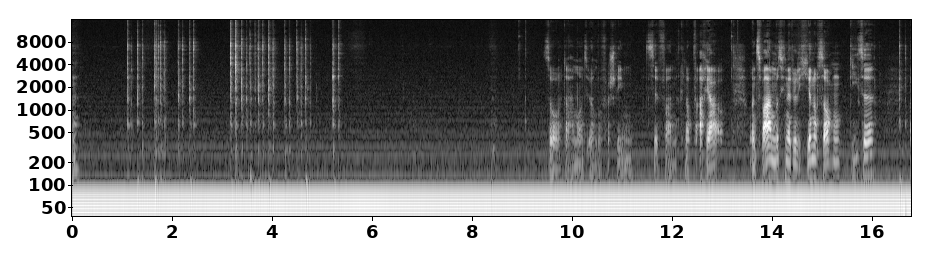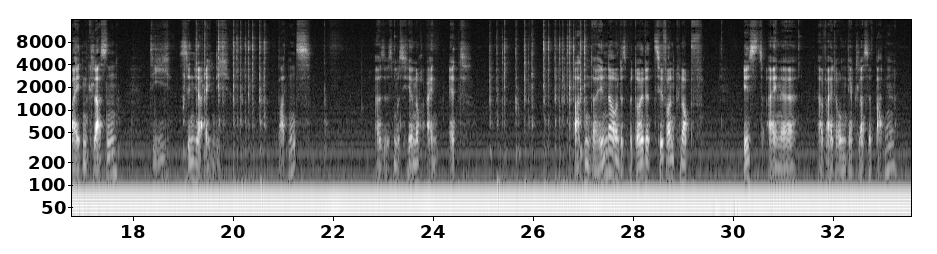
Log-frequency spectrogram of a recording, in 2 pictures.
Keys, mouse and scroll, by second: 0.8-5.1 typing, 5.1 Return, 8.9 click, 9.9-10.3 scroll up 2, 13.1 click, 13.9 BackSpace, 16.5 alt+q, 18.9-21.0 typing, 23.2 click, 25.2 alt+q, 25.8 alt+shift+b, 26.2 alt+shift+u, 26.4 alt+shift+t, 26.7 alt+shift+o, 26.9 alt+shift+n, 28.5-29.9 drag, 31.3-32.9 drag.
